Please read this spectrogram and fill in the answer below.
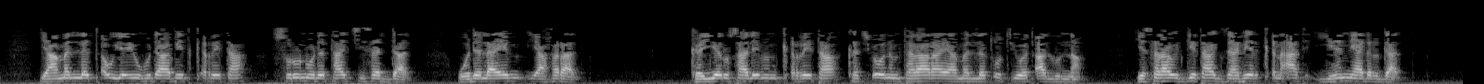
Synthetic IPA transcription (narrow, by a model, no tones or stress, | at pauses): jaməlːət̪ʼəwjɛjɪhud̪abe̞t̪kʼɨrːe̞t̪ʰasɨɾunwɔd̪ət̪ʰat͡ʃːjɪsəd̪ːal | wɔd̪əlajɪmjafəɾal | kʰəjɛɾusale̞mɨmkʼɨre̞t̪ʰakʰəsʼiʔo̞nɨmt̪ʰəɾaɾajaməlːət̪ʼut̪jɪwɔt̪ʼalːunːa̰ | jɛsəɾawit̪̚ɡe̞t̪ʰaəɡzjabhe̞ɾkʼɨnʔa̰t̪jɪhɨnːjad̪əɾɡa̰l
